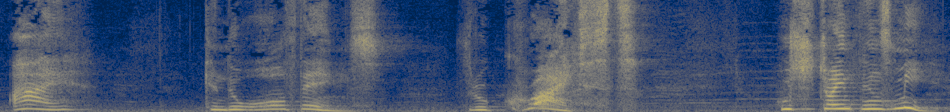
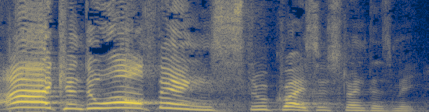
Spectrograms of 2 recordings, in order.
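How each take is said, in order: First: The emphasis falls on the word Christ. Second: The emphasis falls on the word I. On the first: Christ is the source of the strength. The speaker calls it right. "No, it's" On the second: The speaker's own ability is the focus. The speaker calls it wrong. "We read this differently in the world. We say"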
